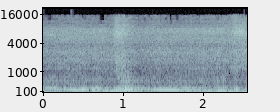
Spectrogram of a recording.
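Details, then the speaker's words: 1959 Alfa Romeo Giulietta, about 2,700 miles since work, parked a few years, choke off: engine barely holds a lumpy, sagging idle and had just died; suspected too little fuel in the idle circuit, plan to back out the mixture screw. "could probably try backing the air fuel mix out cuz what it's what's there's not enough fuel at idle in the idle circuit. So, if you back the fuel the air fuel mix screw out, it gives it more fuel."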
